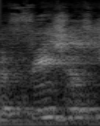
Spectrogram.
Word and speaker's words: Ephesians: the bible but the primary place is in ephesians chapter six of feasions is pronounced ephesian well what does ephesians mean well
